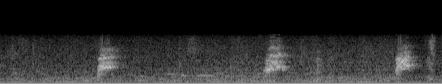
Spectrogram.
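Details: Pembroke and Cardigan Welsh Corgis with a Cairn Terrier, 30 December 2006: three separate short, bright barks spaced about a second and a half apart, with faint murmuring in between.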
